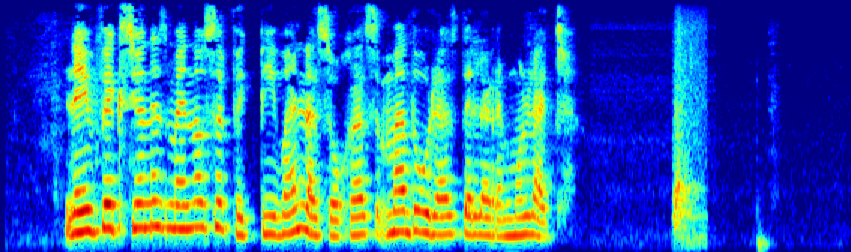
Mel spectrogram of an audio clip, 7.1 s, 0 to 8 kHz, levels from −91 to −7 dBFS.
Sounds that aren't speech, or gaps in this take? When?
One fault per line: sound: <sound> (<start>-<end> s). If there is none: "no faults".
sound: whoosh (5.6-5.9 s)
